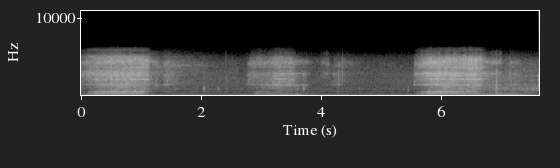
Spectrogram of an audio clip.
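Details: Two adult men asleep in a hostel room in Cologne; deep, rattling snores on each inward breath with quieter exhalations between, three in under eight seconds, faint room hum; snoring.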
